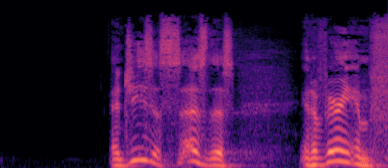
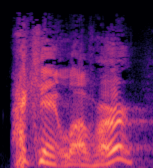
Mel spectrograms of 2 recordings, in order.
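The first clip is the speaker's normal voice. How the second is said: louder exasperated refusal; protesting husband; 4 semitones higher, 8 dB louder than usual. Retold or imitated. Husband refusing the counselor, louder exasperated protest. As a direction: push back, fed up.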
